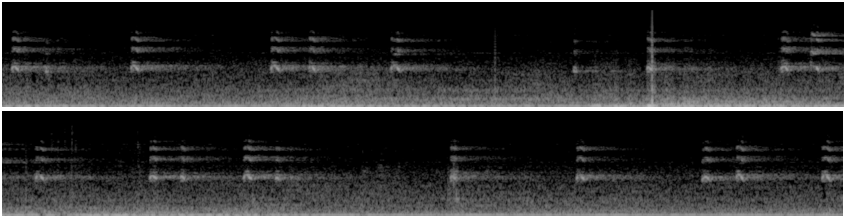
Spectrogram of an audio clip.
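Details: Peregrine falcon at a nest ledge in NSW during incubation of three eggs, on a morning with many arrivals and departures, giving short, harsh, ringing notes in quick clusters of two to four over a low constant rumble.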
